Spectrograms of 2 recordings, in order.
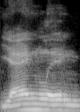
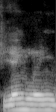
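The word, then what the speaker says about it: Yuengling: America right oh lordville called it yangling beer when it's Yingling beer uh it's it hearkens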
